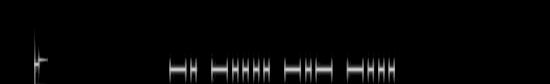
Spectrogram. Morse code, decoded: N6KB

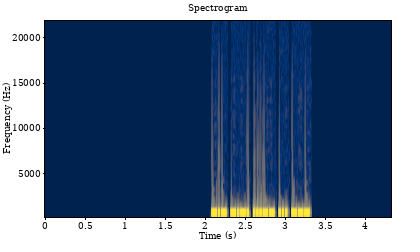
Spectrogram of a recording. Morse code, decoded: KC3SO

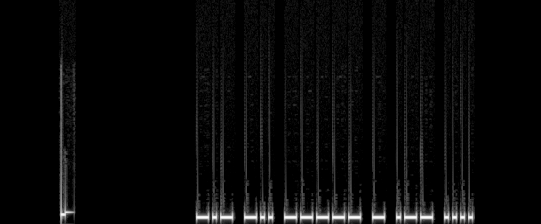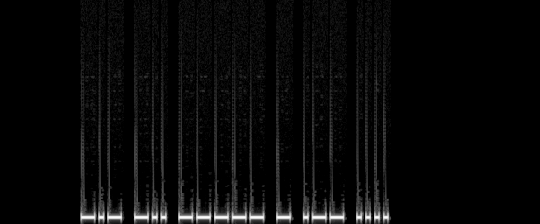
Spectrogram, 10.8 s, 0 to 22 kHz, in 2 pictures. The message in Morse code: KD0TWH KD0TWH

